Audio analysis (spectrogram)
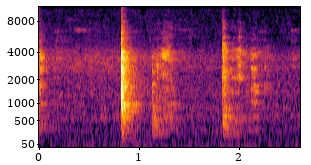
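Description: Potato masala stuffing with sprinkled coriander gets stirred in a pan, a spoon knocking and scraping against the metal in two distinct strokes, each followed by a softer scrape, close and unaccompanied.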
